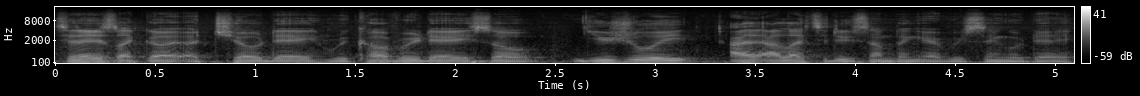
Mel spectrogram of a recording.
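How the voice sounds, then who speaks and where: A man with a Vietnamese accent talks at a very fast pace with a fairly low pitch. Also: ordinary pitch variation. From Vietnam, raised in Arizona from age ten. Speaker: MMA fighter. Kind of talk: casual interview chat.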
